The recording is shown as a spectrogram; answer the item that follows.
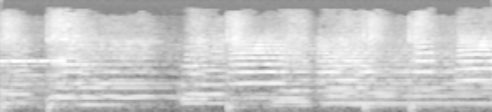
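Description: Quiet instrumental background music, a few held notes that change pitch every half second or so.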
